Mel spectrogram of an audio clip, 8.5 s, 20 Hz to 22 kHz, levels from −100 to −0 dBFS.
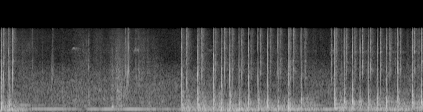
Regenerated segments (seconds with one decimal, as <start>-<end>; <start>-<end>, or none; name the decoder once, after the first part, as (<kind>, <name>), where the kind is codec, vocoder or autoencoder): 0.0-1.0 (autoencoder, DAC-VAE); 1.9-3.1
